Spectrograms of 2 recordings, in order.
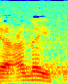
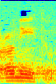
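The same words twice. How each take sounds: First: The first vowel is an open 'a' sound. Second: The first vowel is a rounded 'u' sound. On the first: "فتح العين" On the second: "أو بضمها"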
